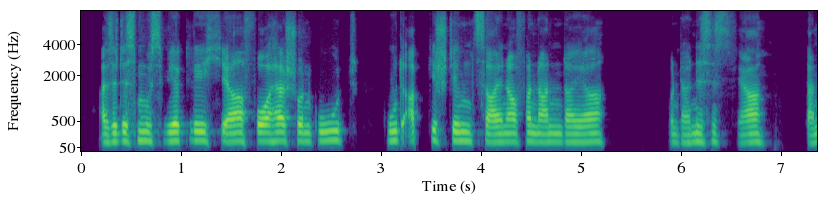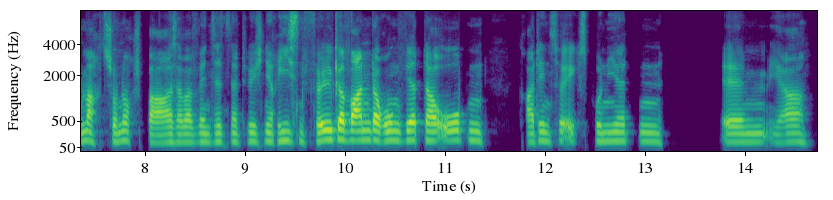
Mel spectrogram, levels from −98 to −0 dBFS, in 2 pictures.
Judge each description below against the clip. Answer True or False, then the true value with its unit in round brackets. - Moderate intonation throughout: False (2.0 semitones)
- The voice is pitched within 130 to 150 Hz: True (140 Hz)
